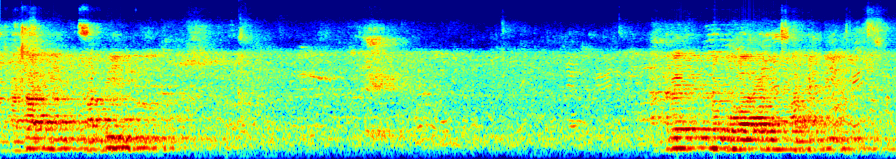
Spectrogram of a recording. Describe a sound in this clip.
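A person talks nearby in a large echoing hall.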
